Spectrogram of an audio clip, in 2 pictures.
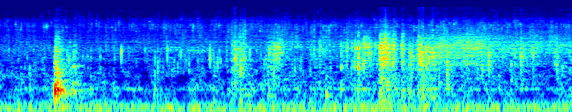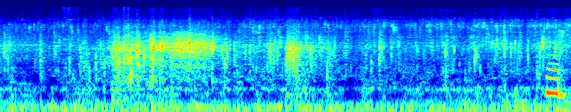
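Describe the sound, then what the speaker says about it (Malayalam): Coconut oil sizzles and crackles in a hot pan for tempering a simple curry, with steady frying noise that swells louder partway through and no voices. "കുറച്ച് വെളിച്ചെണ്ണ ഒഴിച്ച് കൊടുക്കട്ടോ."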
